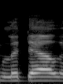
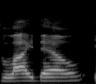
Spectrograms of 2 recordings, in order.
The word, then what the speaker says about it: Liddell: There are the things that people have been noticing, mispronouncing Liddell as Lydell, even now.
